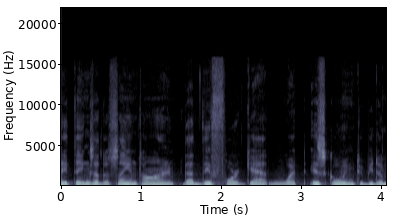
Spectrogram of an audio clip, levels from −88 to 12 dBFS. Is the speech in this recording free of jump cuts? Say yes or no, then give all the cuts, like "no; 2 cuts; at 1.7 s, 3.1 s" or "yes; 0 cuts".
no; 2 cuts; at 1.4 s, 2.7 s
